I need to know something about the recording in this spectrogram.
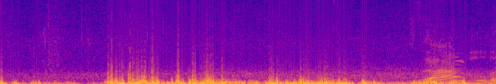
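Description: Wind buffeting the microphone: a loud, gusty low rumble that dips briefly about half a second in.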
